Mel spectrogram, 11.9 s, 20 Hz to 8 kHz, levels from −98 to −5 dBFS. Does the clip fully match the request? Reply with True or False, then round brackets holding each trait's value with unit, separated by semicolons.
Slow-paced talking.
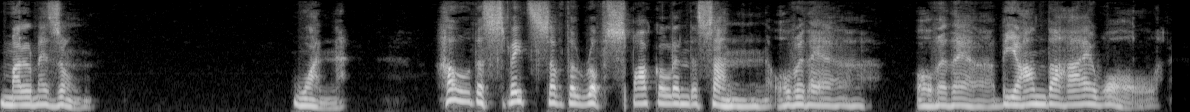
True (100 wpm)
